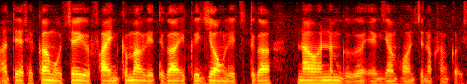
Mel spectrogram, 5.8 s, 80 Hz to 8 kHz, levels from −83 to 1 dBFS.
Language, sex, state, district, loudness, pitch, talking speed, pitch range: Wancho, male, Arunachal Pradesh, Longding, -22 LUFS, 95 Hz, 185 wpm, 90-105 Hz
